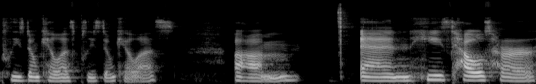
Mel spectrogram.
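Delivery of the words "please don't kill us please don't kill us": acted desperate pleading, begging over and over. Retelling how a kidnapped mother begged the man: imitating someone begging and pleading. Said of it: "the whole time begging and pleading".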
